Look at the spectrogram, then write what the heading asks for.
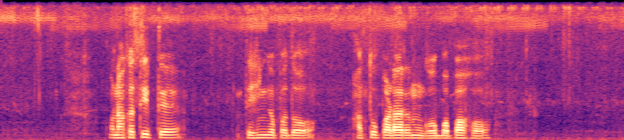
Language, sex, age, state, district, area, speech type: Santali, male, 30-45, West Bengal, Purba Bardhaman, rural, spontaneous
